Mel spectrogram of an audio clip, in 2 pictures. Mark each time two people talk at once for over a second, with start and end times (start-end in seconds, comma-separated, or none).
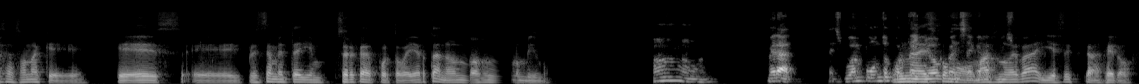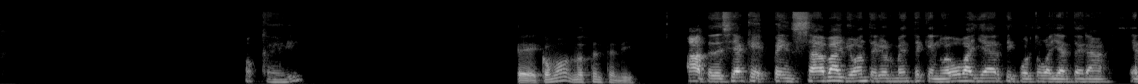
9.0-10.2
